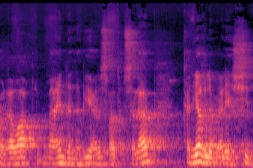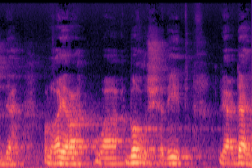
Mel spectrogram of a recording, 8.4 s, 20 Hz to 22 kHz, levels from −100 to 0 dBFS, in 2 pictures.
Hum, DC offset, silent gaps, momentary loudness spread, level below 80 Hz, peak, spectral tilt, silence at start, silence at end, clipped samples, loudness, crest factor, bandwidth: none; under 0.1%; none; 15 LU; -50 dBFS; -2 dBFS; -7.5 dB/octave; 0 s; 0 s; under 0.1%; -22 LUFS; 20 dB; 18 kHz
